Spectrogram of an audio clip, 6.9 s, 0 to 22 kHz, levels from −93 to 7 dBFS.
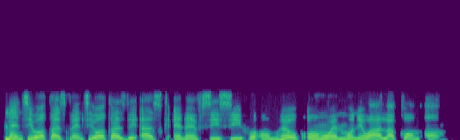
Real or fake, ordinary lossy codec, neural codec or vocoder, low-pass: real; Opus, 24 kbps; none; 7.2 kHz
